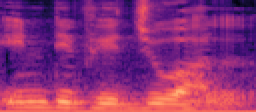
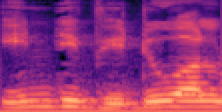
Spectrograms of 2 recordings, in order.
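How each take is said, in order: First: The middle consonant is a 'j' sound. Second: The middle consonant is a plain 'd' sound. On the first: The speaker calls it right. "এই শব্দটি এভাবে উচ্চারণ করতে হবে" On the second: The speaker calls it wrong. "এখানে যদি আপনি ইন্ডিভিডুয়াল বলেন তাহলে হবে না"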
